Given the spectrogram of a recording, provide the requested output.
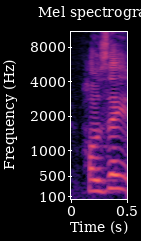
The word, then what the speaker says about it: Jose: Jose is just a nickname that rhymes with way.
